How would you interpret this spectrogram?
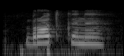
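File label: "броткыны", Komi-Zyrian, female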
